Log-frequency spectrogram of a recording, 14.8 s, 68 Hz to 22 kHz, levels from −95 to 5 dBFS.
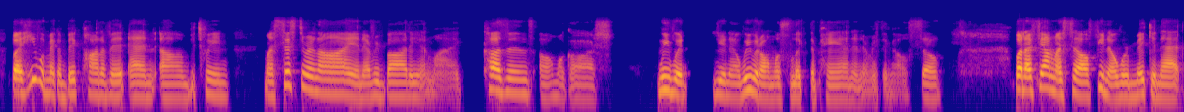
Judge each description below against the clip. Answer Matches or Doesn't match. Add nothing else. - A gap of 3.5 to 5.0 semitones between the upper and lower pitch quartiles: Matches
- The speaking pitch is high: Doesn't match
